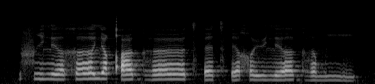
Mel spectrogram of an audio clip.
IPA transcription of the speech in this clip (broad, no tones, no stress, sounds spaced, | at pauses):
f i lʲ ɐː x ɐː lʲ ø qʼ œ ɡʱ œː t͡sʼ ɛ t͡sʼ e χ yː lʲ ɐː ɡʱ ɐ m i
